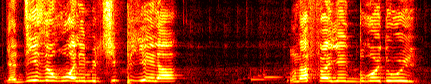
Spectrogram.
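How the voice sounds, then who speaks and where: A man streaming online casino games, chatting straight to his viewers in an excitable, casual way. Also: extremely high pitch, moderate pace, soft background music. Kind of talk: casual gambling commentary.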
